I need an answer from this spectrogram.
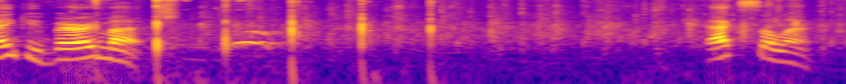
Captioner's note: applause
